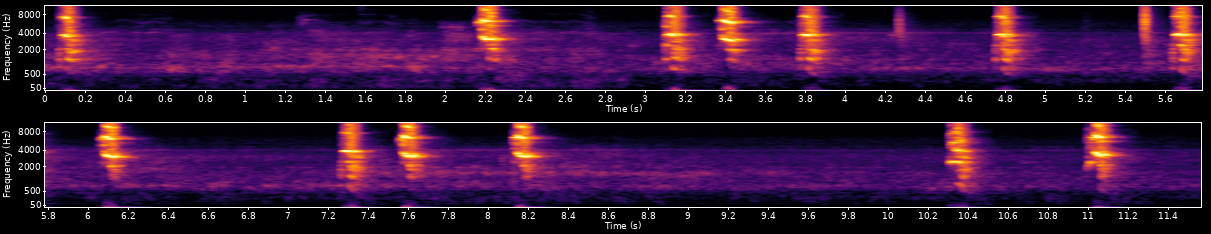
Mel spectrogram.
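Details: Four newly hatched, snow-white peregrine falcon chicks at an urban nest at feeding time give shrill, sharp squeaky calls in uneven bursts, about a dozen in all, over a steady background hiss.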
